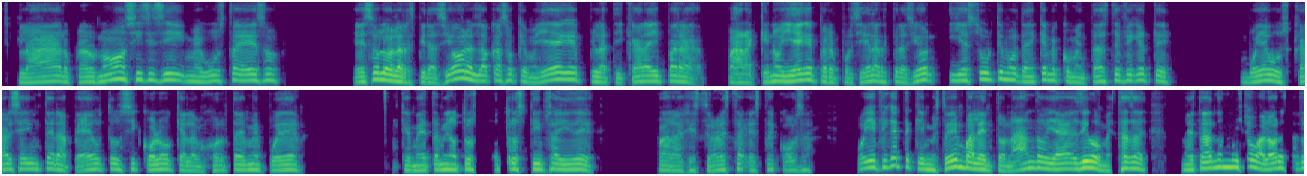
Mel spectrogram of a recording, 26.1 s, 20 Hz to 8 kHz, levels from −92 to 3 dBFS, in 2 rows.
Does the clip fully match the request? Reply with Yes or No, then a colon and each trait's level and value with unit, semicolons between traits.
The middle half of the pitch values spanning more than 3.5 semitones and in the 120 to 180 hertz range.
Yes: average, 4.3 semitones; medium, 140 Hz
